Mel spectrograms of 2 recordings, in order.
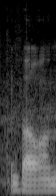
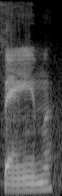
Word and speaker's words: Boehm: but it's not like it's not pronounced bow. I actually I named my little my little game studio after it. It's it's Nathan Games. It plays off of the pronunciation of Bame, but it's spelled G O E H M S.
